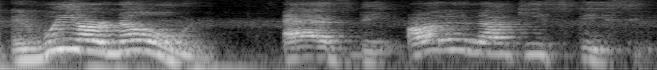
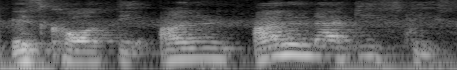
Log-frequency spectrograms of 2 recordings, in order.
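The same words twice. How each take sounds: First: "Anunnaki" said whole, without a stumble; emphatic restatement. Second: Stumbling over "Anun-, Anunnaki"; stuttering. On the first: Teacher restating the species name after stuttering, firmly emphatic. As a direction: lean loudly on "we are", then deliver "Anunnaki" fluently. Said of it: "so I'm gonna say it again". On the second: Teacher naming the species to the class, stuttering. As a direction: break off at "Anun-", then restart the word more softly. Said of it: "I don't know why I'm stuttering". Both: Real, not acted.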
